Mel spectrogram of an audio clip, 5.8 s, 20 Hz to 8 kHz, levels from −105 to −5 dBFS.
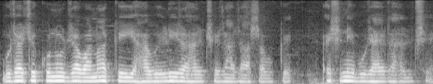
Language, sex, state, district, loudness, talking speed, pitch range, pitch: Maithili, male, Bihar, Supaul, -14 LUFS, 175 wpm, 125-140 Hz, 130 Hz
